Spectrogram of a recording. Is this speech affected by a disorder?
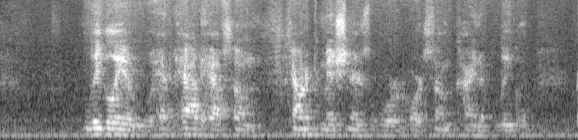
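No.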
